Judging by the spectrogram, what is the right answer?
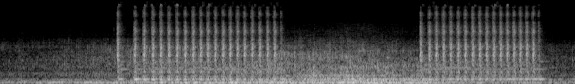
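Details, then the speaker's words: BMW R1100 RT in frosty weather, a couple of degrees: rapid chattering ticks in two bursts, about three per second, with no cranking; the battery measures a healthy 12.4 V; the starter and battery were later replaced. "It's doing tick tick or tick tick tick tick, but it's not cranking yet."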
